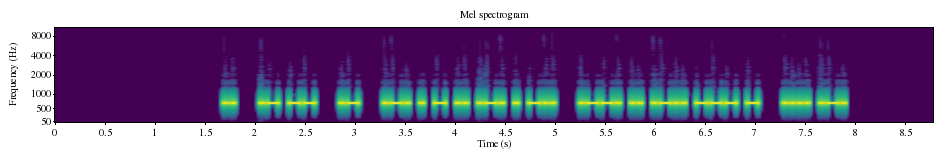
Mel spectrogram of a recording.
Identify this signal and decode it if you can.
Morse code, heard as a keyed tone, about 33 wpm, 700 Hz. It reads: I AM A RETIRED PILOT HR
